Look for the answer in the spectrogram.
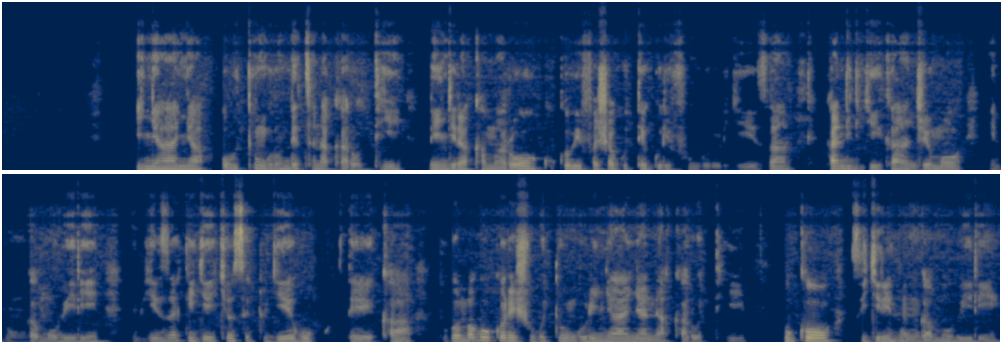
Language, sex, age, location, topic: Kinyarwanda, male, 18-24, Kigali, agriculture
